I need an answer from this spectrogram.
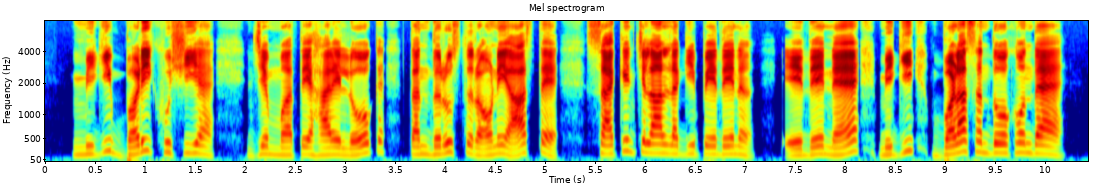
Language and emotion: Dogri, happy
